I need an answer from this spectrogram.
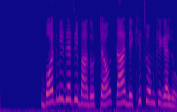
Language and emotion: Bengali, neutral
